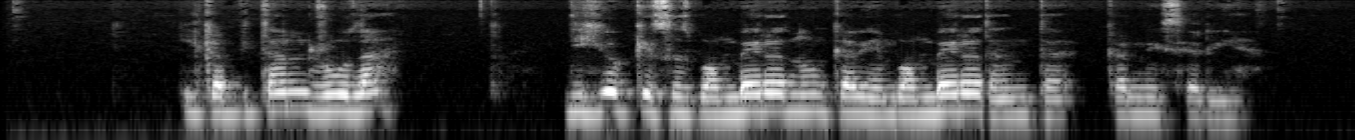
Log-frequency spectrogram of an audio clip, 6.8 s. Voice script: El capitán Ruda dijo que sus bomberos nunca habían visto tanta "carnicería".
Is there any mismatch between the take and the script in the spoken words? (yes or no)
yes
